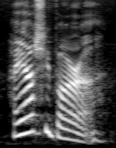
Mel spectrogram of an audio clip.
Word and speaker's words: Hayashibara: Hayashibara, and that's the Americanized version. In, in Japan, they would say Hashibara. They would do a little flip of the are Hashibara?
